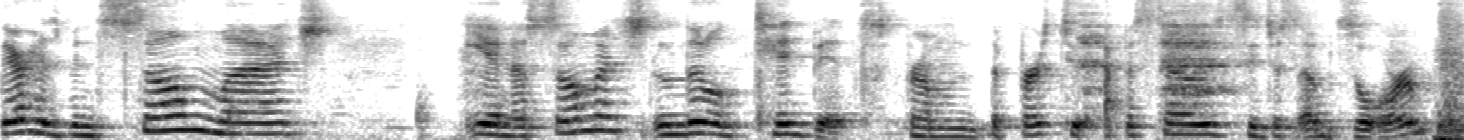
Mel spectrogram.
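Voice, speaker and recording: Over noticeable background noise and audible room echo, a woman speaks at a fairly slow pace in an animated tone with ordinary pitch variation. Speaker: TV reaction youtuber. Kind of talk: casual reaction review. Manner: loud.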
